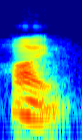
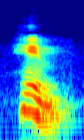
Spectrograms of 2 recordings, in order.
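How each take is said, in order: First: The vowel is long, like the letter I. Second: The vowel is a short i sound. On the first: The speaker calls it wrong. "we don't say it's Haim" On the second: The speaker calls it right. "It's him"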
